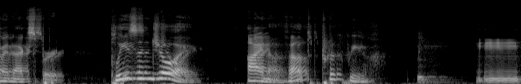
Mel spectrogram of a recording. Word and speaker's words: Weltpremiere: How do you say world premiere in German? It's actually Weltpremiere. Yeah, Pretty similar, right? I think I can do that. Yeah, do it. Weltpremiere.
